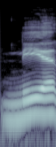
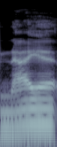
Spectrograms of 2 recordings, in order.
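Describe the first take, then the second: First: The first vowel sounds like 'ee'. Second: The first vowel sounds like 'eye'. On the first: "Nia like Mama Mia" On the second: "Naya like Maya"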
